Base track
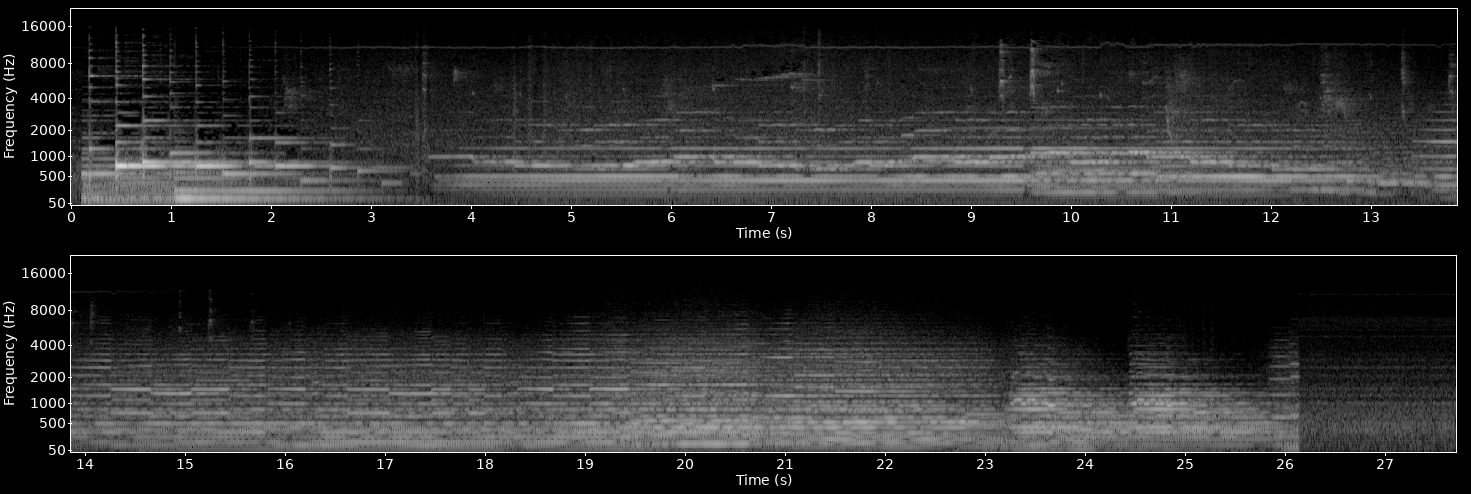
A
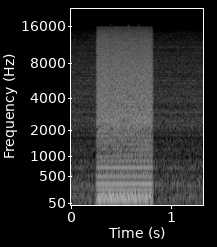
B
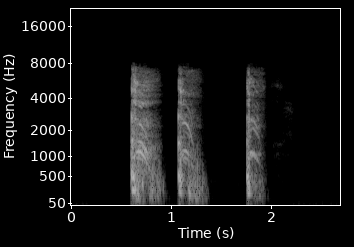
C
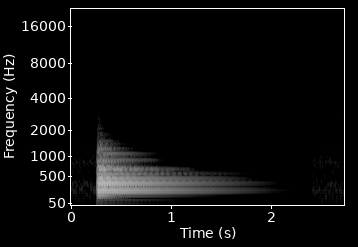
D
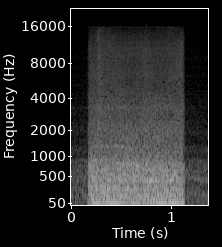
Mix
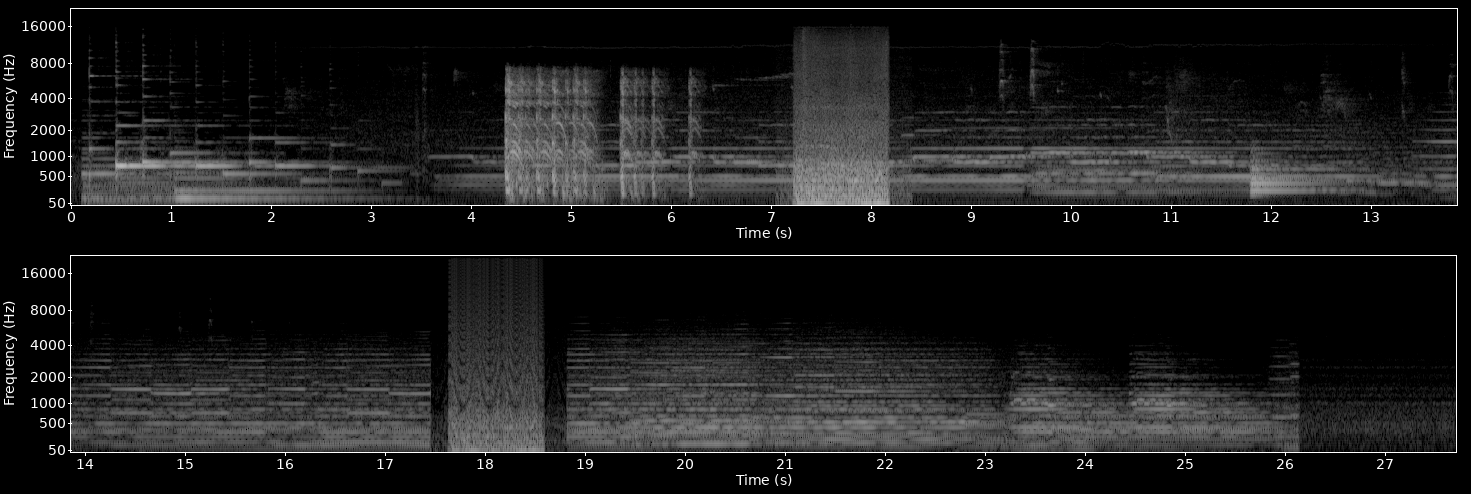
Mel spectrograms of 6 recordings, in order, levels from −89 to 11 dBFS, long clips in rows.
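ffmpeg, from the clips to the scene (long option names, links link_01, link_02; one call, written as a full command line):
ffmpeg -i bed.wav -i cue0.wav -i cue1.wav -i cue2.wav -i cue3.wav -filter_complex "[4:a]asplit=2[link_01][link_02];[0:a]volume=-12.5dB[link_03];[2:a]aecho=1:1:130|201|310|679:0.376|0.188|0.473|0.376[link_04];[link_02]acrusher=samples=33:mix=1:aa=0.000001:lfo=1:lforange=33:lforate=3.8[link_05];[link_03]asplit=2[link_06][link_07];[link_06]atrim=end=17.464[link_08];[link_05]atrim=end=1.37,asetpts=PTS-STARTPTS,volume=-13dB[link_09];[link_07]atrim=start=18.826[link_10];[link_04]atrim=end=2.69,asetpts=PTS-STARTPTS,volume=-4.5dB,afade=type=in:duration=0.004:curve=hsin,afade=type=out:start_time=2.686:duration=0.004:curve=hsin,adelay=3740[link_11];[link_01]atrim=end=1.37,asetpts=PTS-STARTPTS,volume=-2dB,afade=type=in:duration=0.004:curve=hsin,afade=type=out:start_time=1.366:duration=0.004:curve=hsin,adelay=7050[link_12];[3:a]atrim=end=2.73,asetpts=PTS-STARTPTS,volume=-9.5dB,afade=type=in:duration=0.004:curve=hsin,afade=type=out:start_time=2.726:duration=0.004:curve=hsin,adelay=11530[link_13];[link_08][link_09]acrossfade=duration=0.004:curve1=hsin:curve2=hsin[link_14];[link_14][link_10]acrossfade=duration=0.004:curve1=hsin:curve2=hsin[link_15];[link_15][link_11][link_12][link_13]amix=inputs=4:normalize=0" out.wav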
